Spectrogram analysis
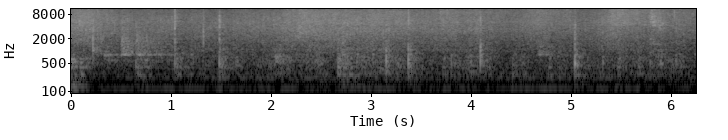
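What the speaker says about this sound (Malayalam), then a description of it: "അതിലേക്ക് പച്ചമുളക് ഇട്ട് വഴറ്റുക" Green chillies sauté in hot oil with ginger-garlic paste and coconut pieces for a beef curry, producing a steady, close sizzle broken by occasional sharp spoon clicks against the pan.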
